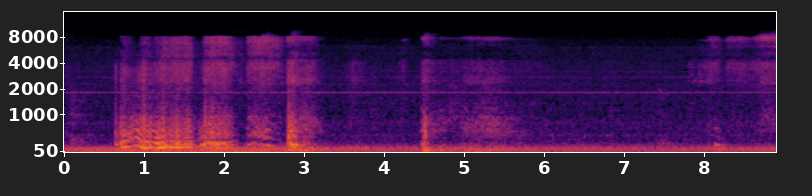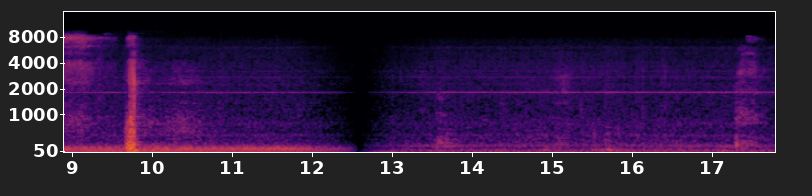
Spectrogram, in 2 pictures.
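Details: Rin, a sleeping Cavalier King Charles Spaniel, a flat-nosed breed, snoring indoors; a few louder snorting breaths early on, then a steady low rumbling snore, broken by one sharp snort and a brief gap before quieter breathing resumes.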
